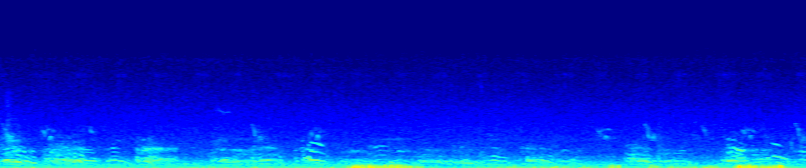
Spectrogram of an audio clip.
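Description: A flock of gulls calling over and over, short overlapping cries and yelps. Two bursts of low rumble come through, one about halfway and one near the end.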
